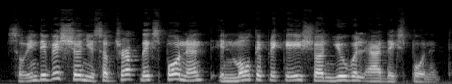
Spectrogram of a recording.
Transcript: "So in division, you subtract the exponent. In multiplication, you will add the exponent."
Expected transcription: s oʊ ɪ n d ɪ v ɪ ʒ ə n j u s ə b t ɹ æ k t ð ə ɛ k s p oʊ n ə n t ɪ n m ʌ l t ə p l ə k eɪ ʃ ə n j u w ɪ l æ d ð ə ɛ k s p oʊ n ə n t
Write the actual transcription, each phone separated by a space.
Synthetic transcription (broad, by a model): s oʊ ɪ n d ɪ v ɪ ʃ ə n j u s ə b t ɹ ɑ k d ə ɛ k s p oʊ n ə n t ɪ n m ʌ l t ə p l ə k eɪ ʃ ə n j u w ɪ l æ d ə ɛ k s p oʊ n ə n t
